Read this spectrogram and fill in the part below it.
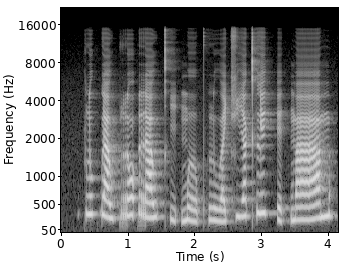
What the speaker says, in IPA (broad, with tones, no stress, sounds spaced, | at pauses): k l o˦˥ k̚ l a˧ w p r ɔ˦˥ ʔ r a˦˥ w kʰ i˨˩ ʔ m ɤː˨˩ pʰ l u˩˦ a̯ t͡ɕ i˦˥ a̯ kʰ l e˥˩ k̚ ʔ e˨˩ k̚ m aː˦˥ m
